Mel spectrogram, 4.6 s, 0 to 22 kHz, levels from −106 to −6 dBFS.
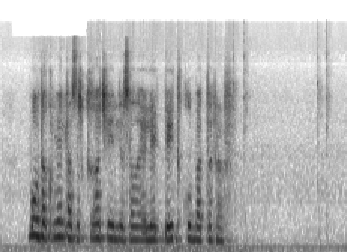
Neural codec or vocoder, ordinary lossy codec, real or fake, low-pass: none; Opus, 16 kbps; real; 14.4 kHz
